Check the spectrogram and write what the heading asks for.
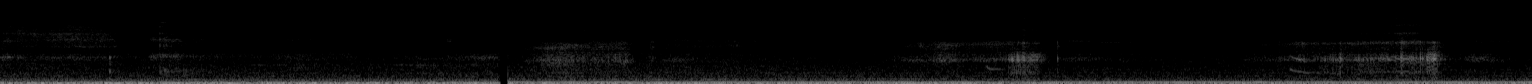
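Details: Snoring recorded with the SnoreLab app: faint, rhythmic snoring breaths about every four seconds over a loud, steady low hum.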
